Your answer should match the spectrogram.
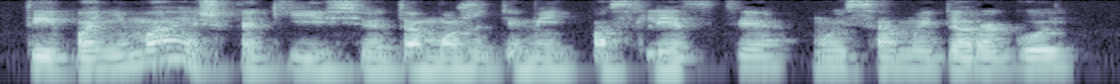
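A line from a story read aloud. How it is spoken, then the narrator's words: Plain. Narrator (Russian): спросила она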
